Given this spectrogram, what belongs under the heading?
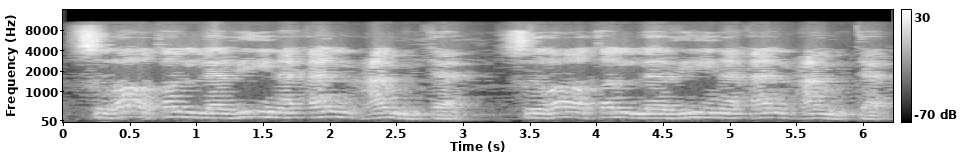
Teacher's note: وتنطق العين بلا تحريك للنون وبلا غنة كاملة للنون، ولكن تبقى أصل الغنة، وبلا سكت على النون · Term: الإظهار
